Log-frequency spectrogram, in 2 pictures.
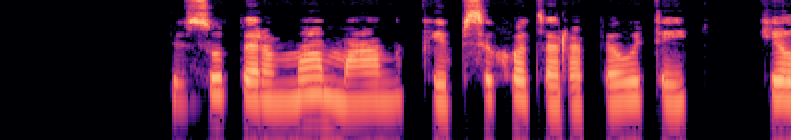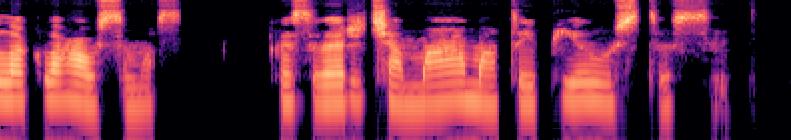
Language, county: Lithuanian, Vilnius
